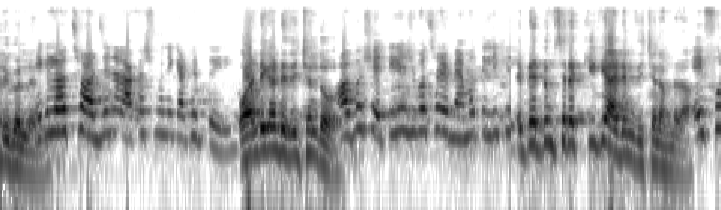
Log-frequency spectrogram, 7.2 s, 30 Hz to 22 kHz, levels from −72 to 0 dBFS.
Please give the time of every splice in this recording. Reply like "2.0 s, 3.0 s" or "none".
5.0 s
